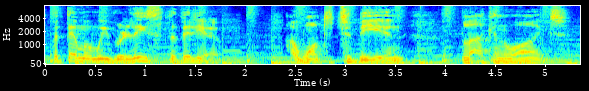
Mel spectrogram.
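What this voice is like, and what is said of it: Accent like a Beatles member. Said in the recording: “I'm not sure about the accent. ... it sounded like someone from the Beatles, maybe.”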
